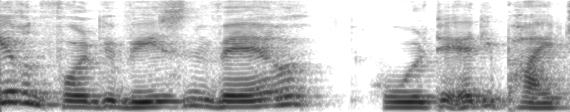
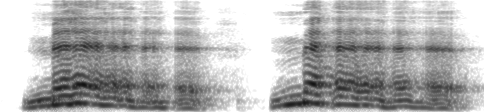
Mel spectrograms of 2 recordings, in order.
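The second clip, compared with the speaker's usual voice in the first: higher bleating meh meh; goat bleat; 3 semitones higher than usual. Acted. The goat bleats its complaint to the tailor, a mock goat bleat.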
